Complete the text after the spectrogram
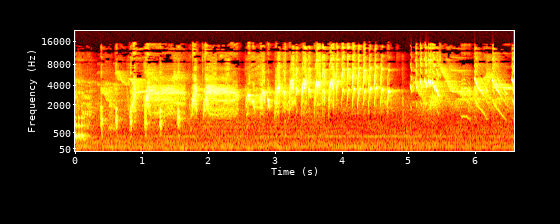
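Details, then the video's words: Large-bodied caged Chinese hwamei in a fanning fighting display, singing strongly: a loud, rich, varied song of rapid repeated notes, sweeping whistled phrases and fast trills with brief pauses, ending in bright downslurred notes. "Bộ to đấu xòe hót rất tốt, giộng rất hay | Họat Họa Mi"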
